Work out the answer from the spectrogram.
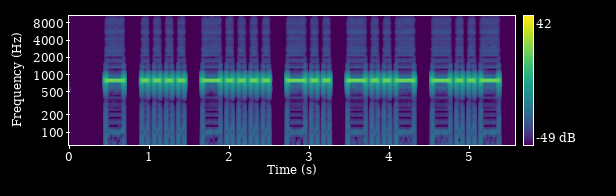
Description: Morse code, heard as a keyed tone, about 16 wpm, 800 Hz. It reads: TH6DXX
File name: QSOs / QSOs-mp3s / WD0BGP 1@15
